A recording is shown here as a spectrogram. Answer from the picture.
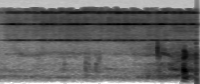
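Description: A steady, high-pitched electronic tone, with fainter higher overtones, sounding over low background noise.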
